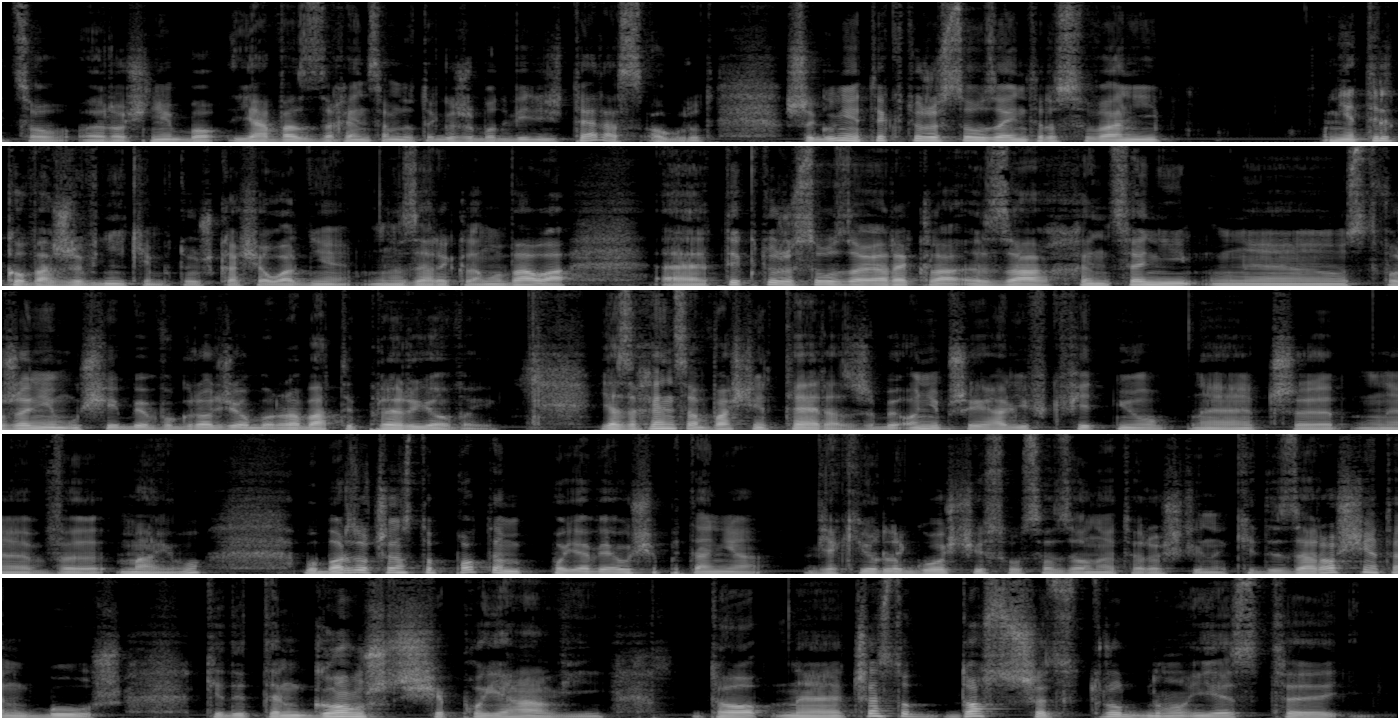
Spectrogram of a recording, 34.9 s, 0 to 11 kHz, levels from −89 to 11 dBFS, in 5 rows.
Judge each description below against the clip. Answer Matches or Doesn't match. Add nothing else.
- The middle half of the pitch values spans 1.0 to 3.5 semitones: Doesn't match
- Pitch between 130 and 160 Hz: Doesn't match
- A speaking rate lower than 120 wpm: Doesn't match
